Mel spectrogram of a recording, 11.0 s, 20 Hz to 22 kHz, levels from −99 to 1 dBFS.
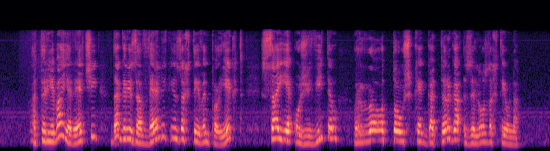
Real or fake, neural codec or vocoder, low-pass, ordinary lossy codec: real; none; none; none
